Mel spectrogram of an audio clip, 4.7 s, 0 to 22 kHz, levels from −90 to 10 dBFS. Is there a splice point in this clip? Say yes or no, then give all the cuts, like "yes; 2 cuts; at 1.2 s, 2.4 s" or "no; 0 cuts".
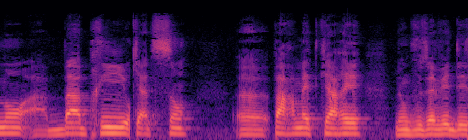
yes; 2 cuts; at 1.3 s, 2.7 s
